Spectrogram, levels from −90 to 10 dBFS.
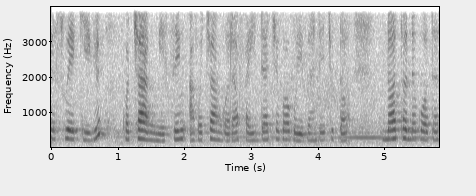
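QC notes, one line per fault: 0.84–0.91 s, echo leak: a faint copy of the speech trailing by 137 ms, roughly 25 dB down, likely loudspeaker pickup the echo canceller failed to remove.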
